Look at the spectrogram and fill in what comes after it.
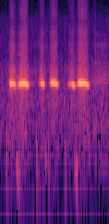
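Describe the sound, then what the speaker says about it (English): A person whistles a short run of about six steady, clear notes in quick pulses, close and alone. "If you can whistle,"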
